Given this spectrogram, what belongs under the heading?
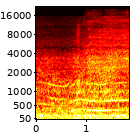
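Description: The panoramic sunroof of a 2014 Audi allroad crossover slides shut with a soft, rising electric motor whine over quiet cabin hum, lasting about two seconds.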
